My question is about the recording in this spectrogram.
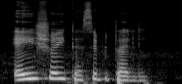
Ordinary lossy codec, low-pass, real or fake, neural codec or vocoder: none; none; fake; vocoder, 44.1 kHz, 128 mel bands, Pupu-Vocoder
